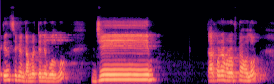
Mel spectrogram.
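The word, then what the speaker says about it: ج: এক আলিফ টেনেছি আর জিম হরফ আমরা চার আলিফ টানবো এবং জিম যখন আমরা বলবো তখন জিহবার মধ্যখান থেকে একটু শক্ত করে বলবো আমরা বলুন আমার সাথে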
